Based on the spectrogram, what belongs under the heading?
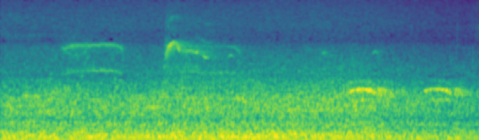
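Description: Outdoor ambience of a steady low rumble with several short bird calls. A couple of high, thin calls come in the first two seconds, and a few lower, arching calls follow near the end.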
